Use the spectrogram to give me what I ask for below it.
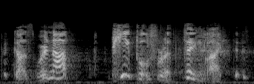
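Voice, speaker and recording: A woman's voice: high-pitched, sing-song, moderate pace, pushed and bright, slight background noise, full character voice. A woman playing a frightened, reluctant wife in a 1940s radio mystery, pleading anxiously. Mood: reluctant, despairing. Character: frightened, reluctant wife drawn into her husband's scheme. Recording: muffled vintage 1940s radio recording.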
